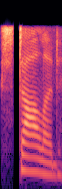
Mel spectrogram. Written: stolid

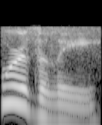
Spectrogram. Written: worthily

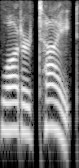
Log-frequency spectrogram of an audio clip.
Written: watertight

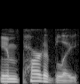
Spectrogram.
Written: impartibly

